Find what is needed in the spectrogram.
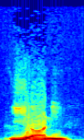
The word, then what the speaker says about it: yoni: No es yoni como Juan, no, es ioni. – Ah, yoni. – Ioni. Claro, no Johnny.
